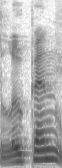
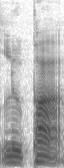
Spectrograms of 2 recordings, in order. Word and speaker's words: Lupin: to pronouncing it as lupin which is a flower that we have here in my home province of prince edward island whereas in france it's actually pronounced lupa so apologies if that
